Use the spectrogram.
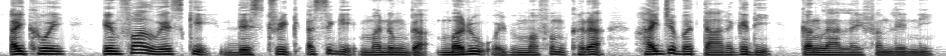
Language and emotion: Manipuri, neutral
